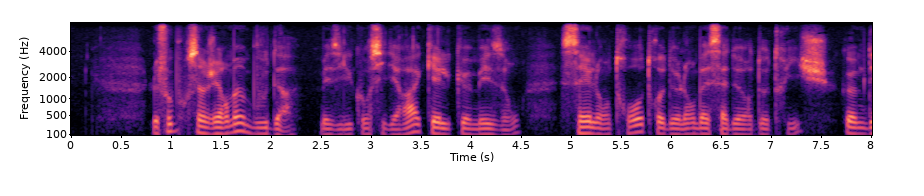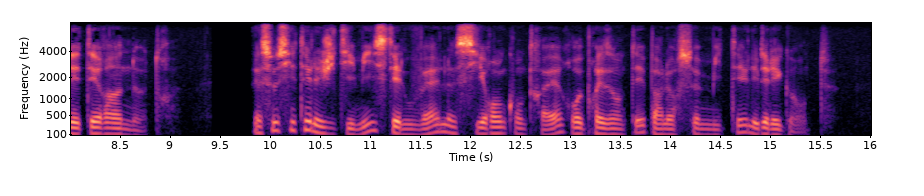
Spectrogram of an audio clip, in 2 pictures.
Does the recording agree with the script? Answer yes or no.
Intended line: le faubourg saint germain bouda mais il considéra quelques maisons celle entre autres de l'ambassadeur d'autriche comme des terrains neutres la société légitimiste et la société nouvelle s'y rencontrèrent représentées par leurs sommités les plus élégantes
no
